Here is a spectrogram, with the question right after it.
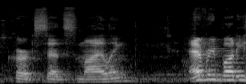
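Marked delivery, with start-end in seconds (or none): none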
